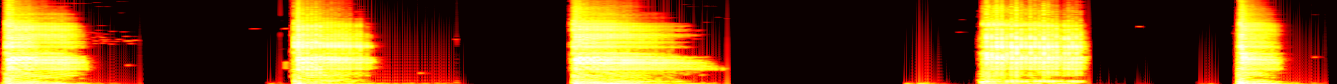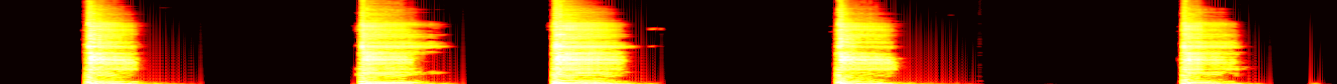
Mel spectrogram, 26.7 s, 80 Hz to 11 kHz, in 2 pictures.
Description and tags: Short twangs cleaned
Twanging a table knife on a desk, recorded with Minidisc and condenser mic indoors, approx 6" distance. Background noise removed with Audacity. Short metallic vibrating noises.
boing, knife, metal, twang, vibration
